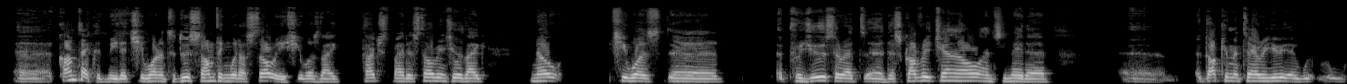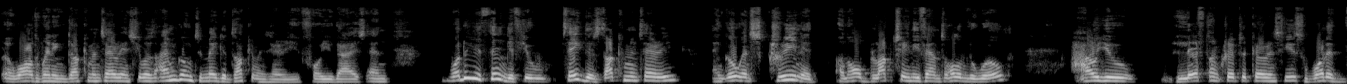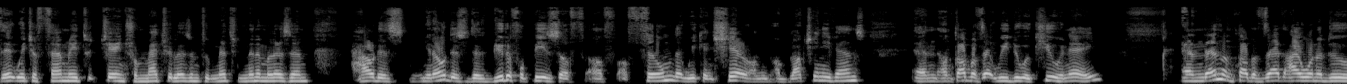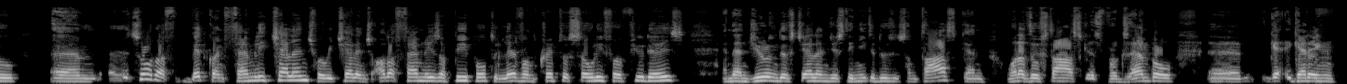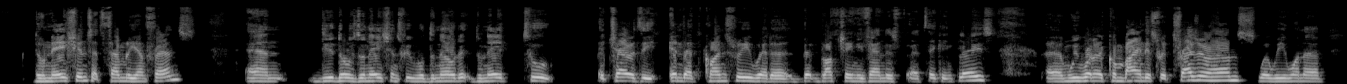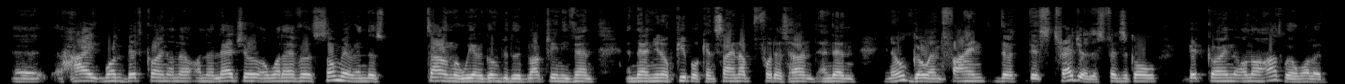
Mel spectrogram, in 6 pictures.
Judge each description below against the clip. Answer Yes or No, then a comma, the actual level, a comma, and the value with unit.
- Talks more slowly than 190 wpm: No, fast, 205 wpm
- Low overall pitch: No, medium, 155 Hz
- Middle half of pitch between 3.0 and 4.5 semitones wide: No, narrow, 2.6 semitones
